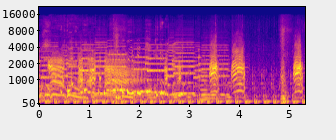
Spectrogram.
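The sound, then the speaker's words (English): Quacking of a cartoon duck swimming beside a canal boat: a few nasal quacks over a steady, rhythmic musical backing. “Mrs. Duck is going faster than our boat. Want a race, do you, Mrs. Duck?”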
